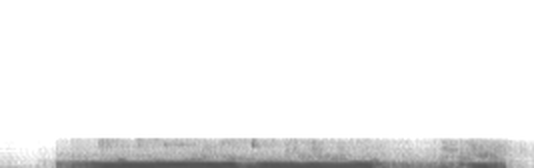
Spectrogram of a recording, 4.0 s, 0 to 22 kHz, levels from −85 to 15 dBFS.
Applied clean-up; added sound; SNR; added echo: neural separator model SepFormer WHAMR!.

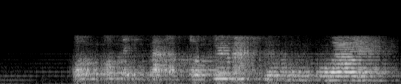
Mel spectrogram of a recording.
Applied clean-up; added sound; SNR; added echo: neural separator model SepFormer DNS4.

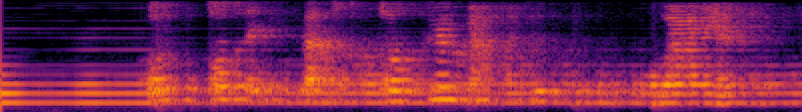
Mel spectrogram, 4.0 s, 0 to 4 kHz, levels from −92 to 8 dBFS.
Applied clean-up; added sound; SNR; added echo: neural mask model DeepFilterNet 3.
